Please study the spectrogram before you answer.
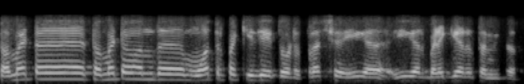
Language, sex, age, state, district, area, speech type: Kannada, male, 45-60, Karnataka, Dharwad, rural, conversation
